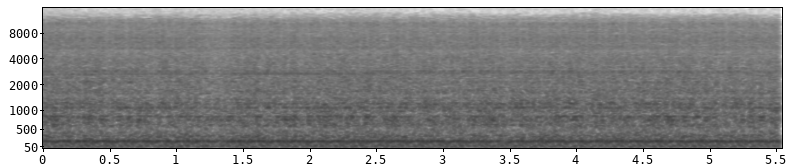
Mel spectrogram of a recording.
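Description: Idling Leopard tank engine in a combat video game, a steady low rumbling drone with a constant throb, fairly quiet and unchanging, no voices.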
